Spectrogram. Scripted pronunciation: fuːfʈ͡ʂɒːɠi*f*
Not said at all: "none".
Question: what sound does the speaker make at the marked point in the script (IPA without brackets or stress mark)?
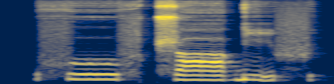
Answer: f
